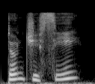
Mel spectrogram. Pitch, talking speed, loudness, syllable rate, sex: 245 Hz, 190 wpm, -17 LUFS, 4.0 syllables/s, female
